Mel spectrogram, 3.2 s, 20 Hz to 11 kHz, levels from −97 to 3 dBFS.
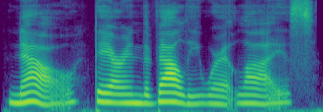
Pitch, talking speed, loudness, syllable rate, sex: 210 Hz, 165 wpm, -16 LUFS, 4.2 syllables/s, female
